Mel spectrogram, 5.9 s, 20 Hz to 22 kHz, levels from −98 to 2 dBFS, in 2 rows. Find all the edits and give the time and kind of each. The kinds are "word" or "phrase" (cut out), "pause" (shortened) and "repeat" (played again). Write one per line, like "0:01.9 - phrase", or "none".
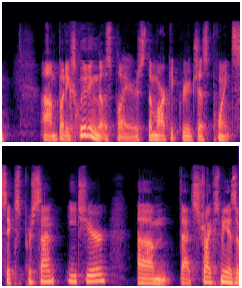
none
